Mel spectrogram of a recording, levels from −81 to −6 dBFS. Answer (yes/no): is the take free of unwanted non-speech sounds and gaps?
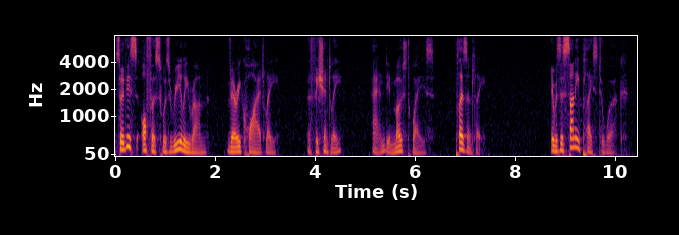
yes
